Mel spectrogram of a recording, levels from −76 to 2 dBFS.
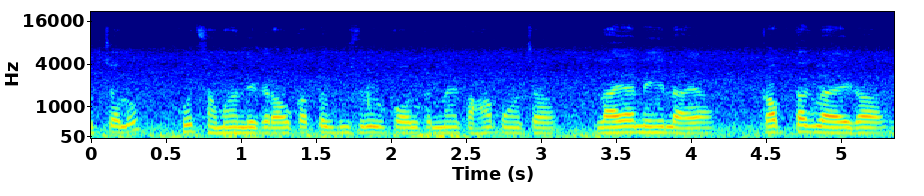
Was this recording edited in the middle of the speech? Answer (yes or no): no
